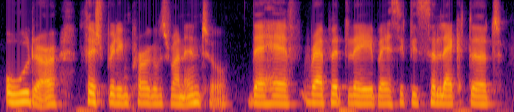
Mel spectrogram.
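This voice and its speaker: A middle-aged German woman, a scientist who breeds fish, answers interview questions in a deep voice with little pitch movement and a moderate pace. She comes across as thoughtful, explaining with many fillers, asides, and "you know."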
